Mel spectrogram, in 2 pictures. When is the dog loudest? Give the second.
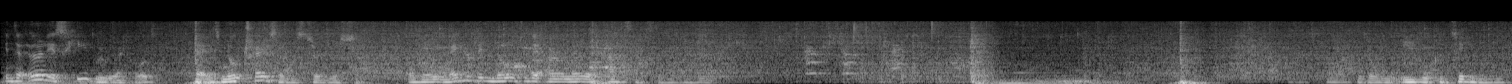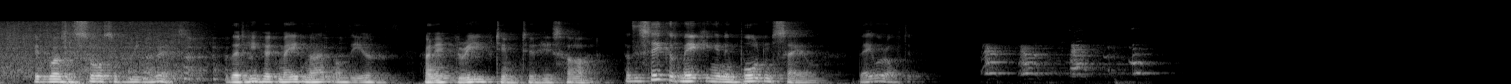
8 s.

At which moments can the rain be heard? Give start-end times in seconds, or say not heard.
0.0-17.2.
